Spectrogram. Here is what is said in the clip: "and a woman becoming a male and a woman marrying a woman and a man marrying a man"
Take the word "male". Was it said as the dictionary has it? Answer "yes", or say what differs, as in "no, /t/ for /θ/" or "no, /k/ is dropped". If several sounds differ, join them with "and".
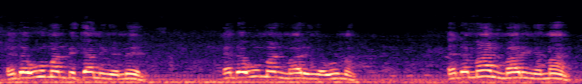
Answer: no, /n/ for /l/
